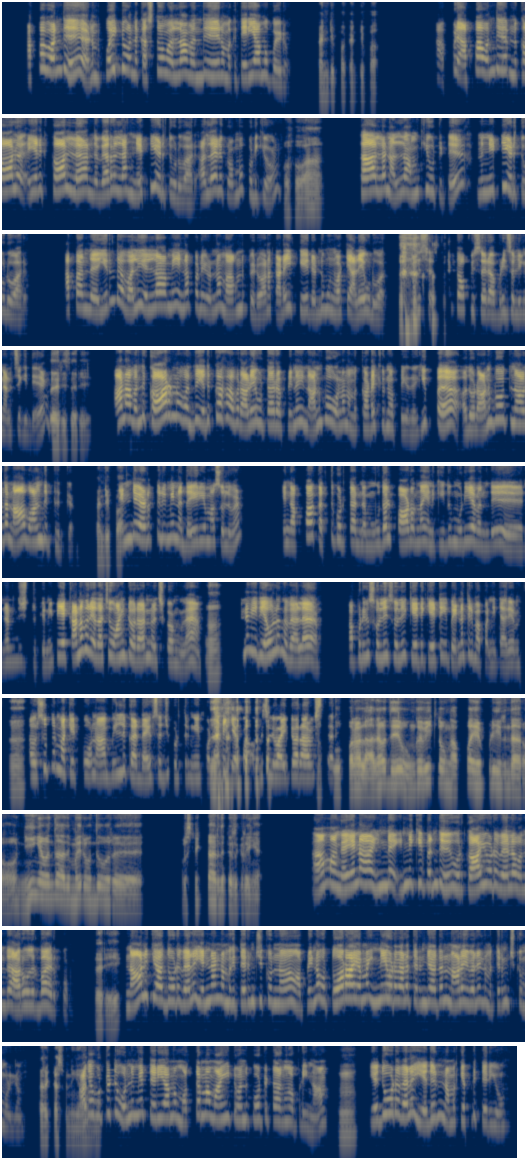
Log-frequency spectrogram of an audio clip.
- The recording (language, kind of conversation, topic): Tamil, podcast, குடும்பத்தினர் அன்பையும் கவனத்தையும் எவ்வாறு வெளிப்படுத்துகிறார்கள்?
- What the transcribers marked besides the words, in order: "கஷ்டங்கள்லாம்" said as "கஷ்தங்கள்லாம்"; "விடுவார்" said as "உடுவார்"; laugh; in English: "ஸ்டிரிக்ட் ஆஃபிசர்"; "விட்டார்" said as "உட்டார்"; unintelligible speech; in English: "சூப்பர் மார்கெட்"; in English: "பில்"; laughing while speaking: "அப்படின்னு சொல்லி வாங்கிட்டு வர ஆரம்பிச்சிட்டாரு"; laugh; in English: "ஸ்டிரிக்ட்டா"; in English: "கரெக்டா"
